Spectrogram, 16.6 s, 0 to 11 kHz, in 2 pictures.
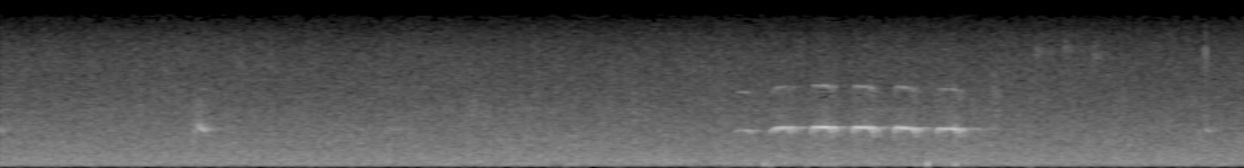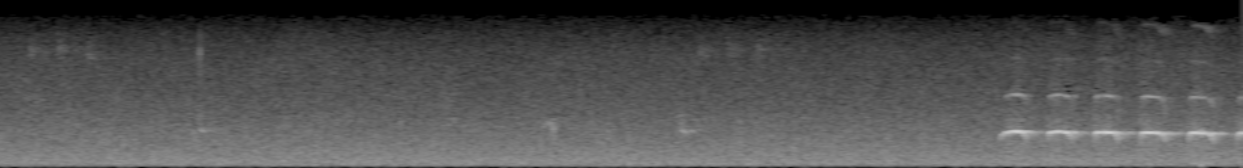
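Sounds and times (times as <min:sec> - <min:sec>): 
steady hiss: 0:00.0 - 0:16.5
White-shouldered fire-eye Pyriglena leucoptera whistling: 0:05.0 - 0:06.5, 0:15.0 - 0:16.5.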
